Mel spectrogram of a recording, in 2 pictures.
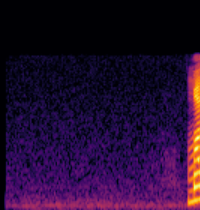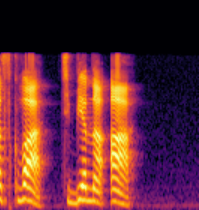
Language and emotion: Russian, angry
